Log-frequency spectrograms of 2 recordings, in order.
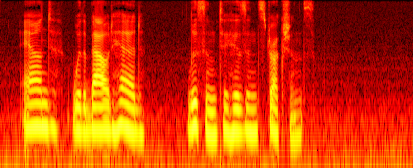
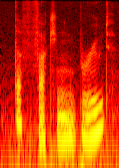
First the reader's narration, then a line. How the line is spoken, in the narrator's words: under his breath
